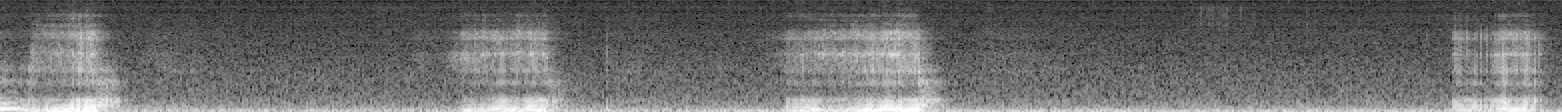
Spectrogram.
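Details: Snoring during sleep, sound-effect/ASMR recording: four low, rattling snores at regular intervals of about three and a half seconds, with quiet breathing between them.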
